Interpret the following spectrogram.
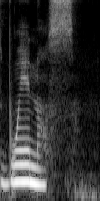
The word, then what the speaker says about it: buenos: buenos weirdness way nose so when you say it fast that way sounds like a w way okay so it's buenos and the next one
